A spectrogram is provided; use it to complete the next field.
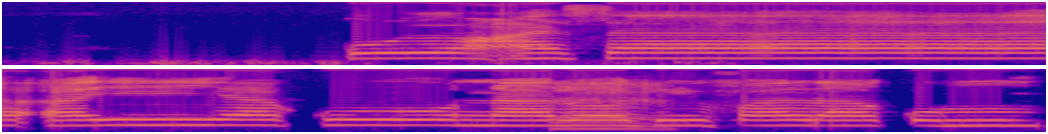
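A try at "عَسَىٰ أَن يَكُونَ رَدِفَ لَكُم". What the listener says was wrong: Kenal lagi di sini ayyakuna. Apa hukum tajwidnya? Nah, idgham apa? Nah, salahnya sama ya, Bun. Jangan sampai apa tergesa-gesa. Tahan dulu. Ayyakuna radifa dan seterusnya. Tadi Bunda masuk langsung baca. Ayya harusnya ditahan dulu 2 harokat. Lebur lalu tahan dengungkan selama 2 harokat.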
